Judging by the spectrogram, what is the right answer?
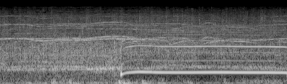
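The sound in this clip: Studio audience applause and cheering for a returning guest, a loud, steady wash of clapping and cheers, with a sustained high tone joining partway through.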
